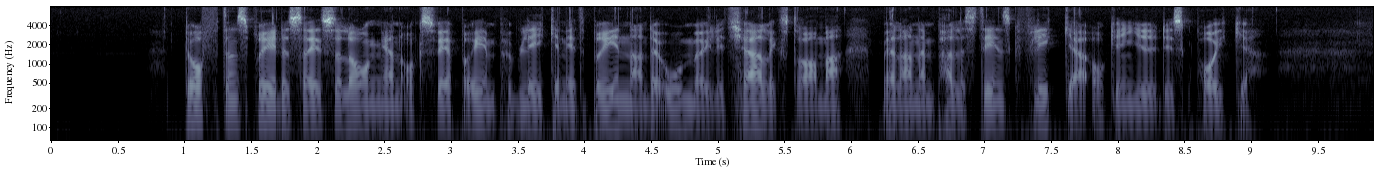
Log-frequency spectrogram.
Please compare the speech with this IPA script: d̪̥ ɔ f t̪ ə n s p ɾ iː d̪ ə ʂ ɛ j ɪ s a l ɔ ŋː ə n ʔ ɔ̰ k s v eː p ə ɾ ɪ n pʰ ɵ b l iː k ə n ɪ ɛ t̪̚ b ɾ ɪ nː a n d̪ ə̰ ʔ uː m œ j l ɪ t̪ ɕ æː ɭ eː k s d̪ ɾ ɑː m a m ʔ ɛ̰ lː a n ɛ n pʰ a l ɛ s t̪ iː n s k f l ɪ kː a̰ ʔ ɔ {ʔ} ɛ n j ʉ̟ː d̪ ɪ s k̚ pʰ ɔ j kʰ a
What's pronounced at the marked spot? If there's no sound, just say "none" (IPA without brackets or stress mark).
k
